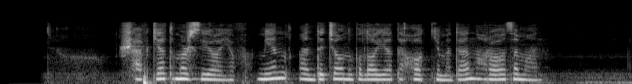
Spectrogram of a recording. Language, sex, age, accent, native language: Uzbek, female, 18-24, Qoraqalpog'iston, Karakalpak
